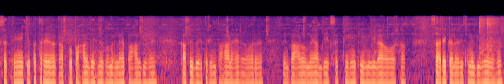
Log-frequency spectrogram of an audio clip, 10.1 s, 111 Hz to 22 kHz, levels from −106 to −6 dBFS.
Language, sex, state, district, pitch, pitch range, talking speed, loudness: Kumaoni, male, Uttarakhand, Uttarkashi, 110 Hz, 110-115 Hz, 210 wpm, -27 LUFS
